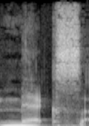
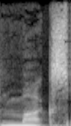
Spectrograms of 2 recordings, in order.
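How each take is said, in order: First: The vowel sounds like the one in 'bit'. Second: The vowel sounds like the one in 'but'. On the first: "I pronounce it mix" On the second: "I've heard it pronounced mux before"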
